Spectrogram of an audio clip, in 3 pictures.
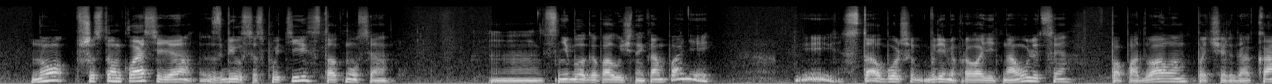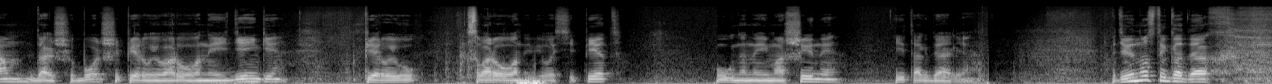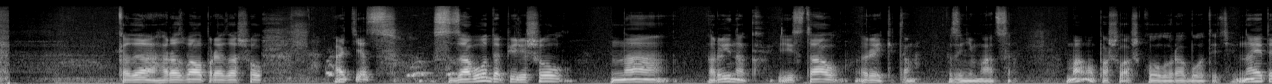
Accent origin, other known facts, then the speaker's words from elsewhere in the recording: Sasovo, Ryazan Oblast, Russia; also born or lived in Krasnodar; Родился я в Краснодаре. Переехали мы в Рязанскую область города Сасово в 1986 году. Мама у меня не была верующая, отец был атеистом.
